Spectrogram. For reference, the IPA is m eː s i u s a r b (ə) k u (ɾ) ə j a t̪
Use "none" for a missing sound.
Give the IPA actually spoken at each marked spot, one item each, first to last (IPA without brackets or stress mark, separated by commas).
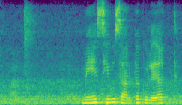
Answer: ə, l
